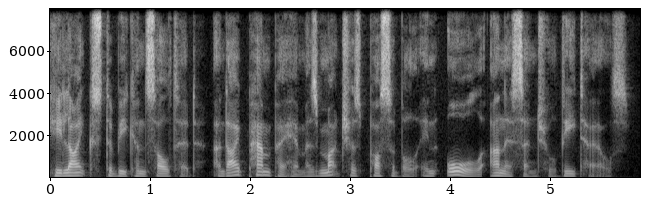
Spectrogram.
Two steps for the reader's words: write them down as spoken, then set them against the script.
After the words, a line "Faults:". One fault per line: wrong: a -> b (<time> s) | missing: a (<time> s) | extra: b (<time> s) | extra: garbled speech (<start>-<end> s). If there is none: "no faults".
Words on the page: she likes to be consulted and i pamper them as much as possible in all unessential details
he likes to be consulted and i pamper him as much as possible in all unessential details
Faults:
wrong: she -> he (0.0 s)
wrong: them -> him (2.3 s)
